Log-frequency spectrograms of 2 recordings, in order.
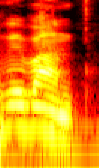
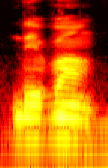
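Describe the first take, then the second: First: "devant" with a hard final T; wrong sounded T. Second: "devant" ending in a nasal, no T; silent final T. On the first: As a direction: mispronounce "devant", sounding the last T. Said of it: "No es devant". (devant pronunciando la T final) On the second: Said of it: "la T es muda". (devant con la T muda) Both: Shown as a demonstration.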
